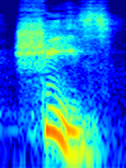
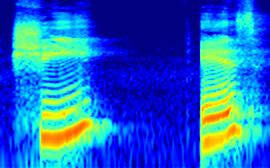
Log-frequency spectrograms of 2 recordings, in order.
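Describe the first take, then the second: First: The verb shrinks to a z sound attached. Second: Both words are said fully and separately. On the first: "is reduces to z" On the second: "is reduces to z"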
